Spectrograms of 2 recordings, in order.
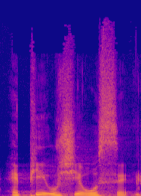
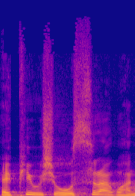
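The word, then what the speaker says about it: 에피우시오스 (ἐπιούσιος): 이 데일리 브레드는 헬라어로 에피우시오스, 이거 굉장히 발음이 어렵습니다. 네, 에피우시오스라고 하는데 생존을 위한 필요한이라는 의미를 갖고 있습니다.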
